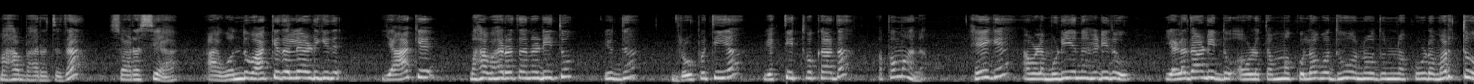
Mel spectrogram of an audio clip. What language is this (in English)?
Kannada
